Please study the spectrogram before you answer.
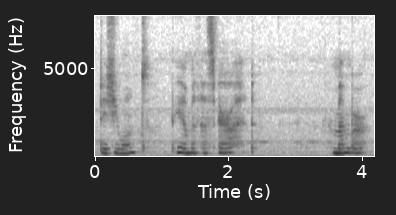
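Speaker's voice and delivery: ordinary delivery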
